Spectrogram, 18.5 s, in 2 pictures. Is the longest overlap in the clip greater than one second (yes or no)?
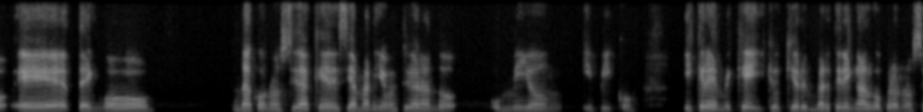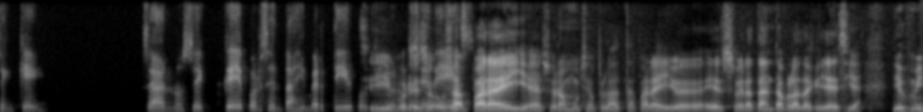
yes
